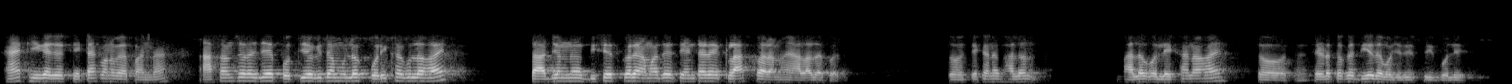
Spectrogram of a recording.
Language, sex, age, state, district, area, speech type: Bengali, male, 30-45, West Bengal, Paschim Bardhaman, urban, conversation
